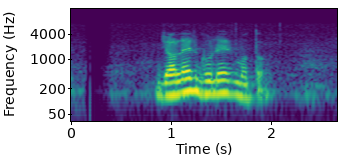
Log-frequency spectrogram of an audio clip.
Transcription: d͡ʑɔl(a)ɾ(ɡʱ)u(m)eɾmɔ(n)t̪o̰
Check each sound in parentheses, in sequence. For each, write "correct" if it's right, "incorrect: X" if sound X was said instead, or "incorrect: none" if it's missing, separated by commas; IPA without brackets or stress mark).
incorrect: e, correct, incorrect: n, incorrect: none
